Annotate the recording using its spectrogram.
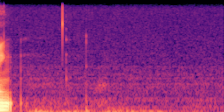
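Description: A few faint computer mouse clicks in the first second, then a quiet background.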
